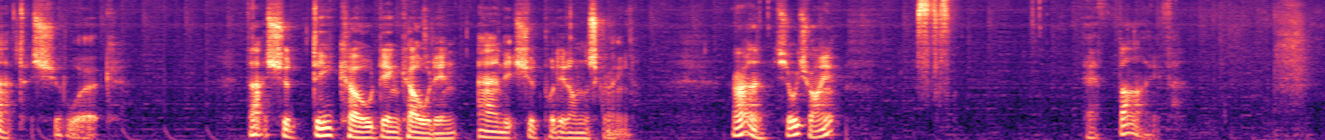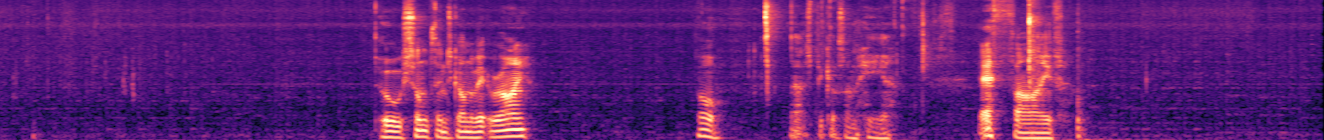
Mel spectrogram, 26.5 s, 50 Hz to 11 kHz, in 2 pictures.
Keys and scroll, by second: 23.0 F5.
